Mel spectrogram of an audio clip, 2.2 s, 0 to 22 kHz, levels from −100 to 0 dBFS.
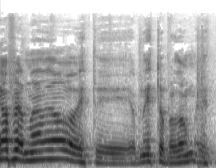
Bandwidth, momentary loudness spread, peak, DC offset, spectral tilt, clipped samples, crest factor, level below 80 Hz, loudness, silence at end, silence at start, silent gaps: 14.5 kHz; 8 LU; 0 dBFS; under 0.1%; -7.5 dB/octave; under 0.1%; 18 dB; -54 dBFS; -18 LUFS; 0.05 s; 0 s; none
